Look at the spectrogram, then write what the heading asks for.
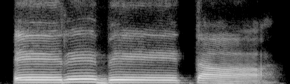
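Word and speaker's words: エレベーター: Now the word elevator in Japanese is erebeta. Erebeta. The le becomes re and the ve becomes be.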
